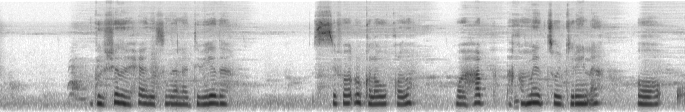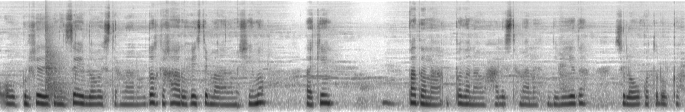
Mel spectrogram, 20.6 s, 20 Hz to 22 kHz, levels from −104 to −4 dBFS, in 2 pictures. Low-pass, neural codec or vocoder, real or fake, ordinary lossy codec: none; vocoder, 44.1 kHz, 128 mel bands every 512 samples, BigVGAN v2; fake; none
